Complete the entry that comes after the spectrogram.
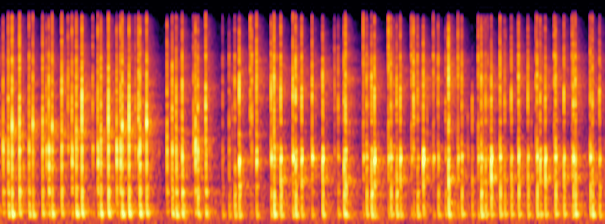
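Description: Long acrylic nails rapidly tap a hollow, medium blue-tinted Maui Moisture plastic hair oil spray bottle with a gold pump cap, held in the hand. The result is a dense run of sharp, bright, clicky taps that die away instantly, with a couple of brief pauses between bursts.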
